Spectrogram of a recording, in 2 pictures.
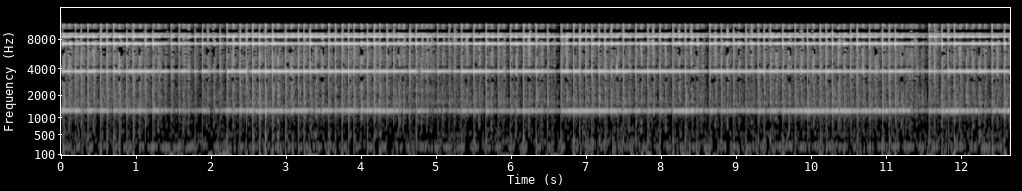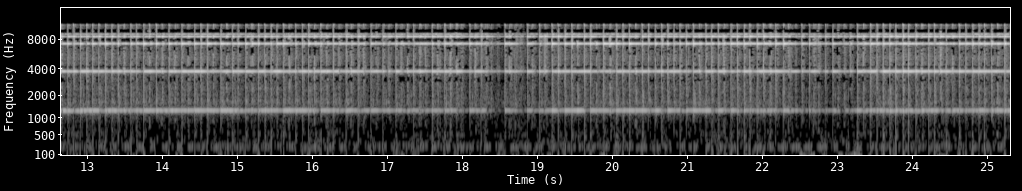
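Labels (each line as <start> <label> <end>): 0.1 A kitchen bell rings constantly. 25.3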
